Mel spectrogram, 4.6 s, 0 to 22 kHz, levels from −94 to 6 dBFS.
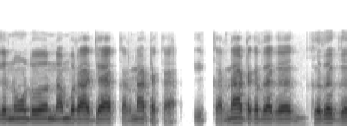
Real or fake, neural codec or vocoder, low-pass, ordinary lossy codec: real; none; none; none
